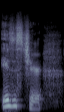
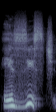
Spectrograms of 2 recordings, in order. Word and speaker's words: exist: verbo aqui, ó, o existir. A pronúncia dele é assim, tá? Exist. Exist. Então não tem o som do X do português. Exist. Não é existe.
